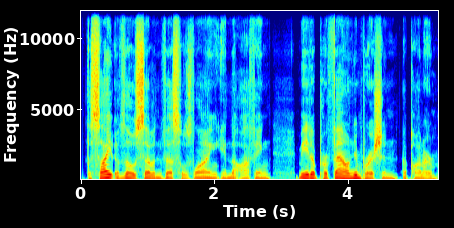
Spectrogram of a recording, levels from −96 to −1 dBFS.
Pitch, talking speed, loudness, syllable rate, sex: 120 Hz, 190 wpm, -18 LUFS, 5.5 syllables/s, male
